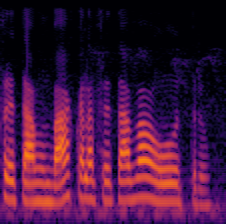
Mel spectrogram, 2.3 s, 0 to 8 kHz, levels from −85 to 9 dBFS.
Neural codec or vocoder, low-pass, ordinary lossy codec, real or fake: none; 7.2 kHz; none; real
